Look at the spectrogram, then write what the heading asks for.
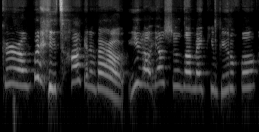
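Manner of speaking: acted baffled mom setting a child straight; mock exasperation. Mom answering daughter's shoe worry, exasperated retold reply.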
